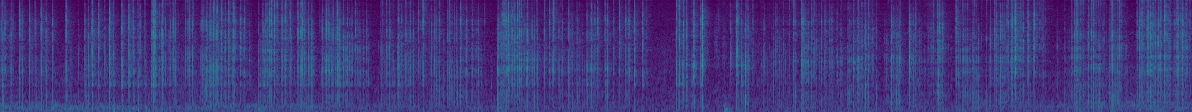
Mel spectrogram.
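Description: Long black-painted nails tap and scratch an unwrapped solid dark chocolate bar with embossed squares, held in the hands. The result is a dense run of quick, dry clicks and bright scratchy rasps, with almost no low end, coming in bursts separated by short pauses.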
